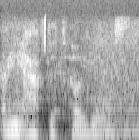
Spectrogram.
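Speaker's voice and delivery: hushed, secretive, confiding half-whisper. Retelling what a boy half-whispered in her ear, retelling a half-whisper. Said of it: "he's whispering in my ear".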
